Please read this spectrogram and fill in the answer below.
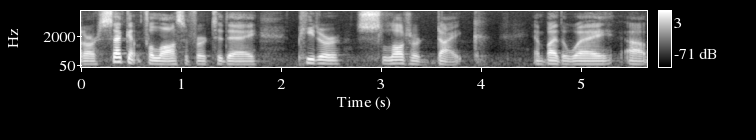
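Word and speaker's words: Sloterdijk: our conversation about our second philosopher today Peter Slaughter DJ and by the way uh Mark asked for me to spell these obscure European names Slaughter dye is spelled s l o t r d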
